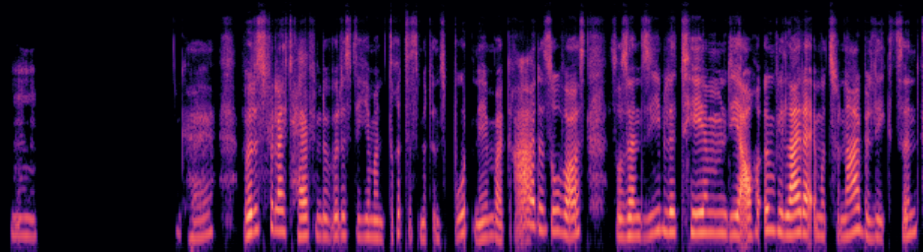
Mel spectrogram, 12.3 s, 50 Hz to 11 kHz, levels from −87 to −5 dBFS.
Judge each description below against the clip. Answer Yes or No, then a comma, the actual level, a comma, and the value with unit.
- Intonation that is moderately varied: Yes, average, 3.1 semitones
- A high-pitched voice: Yes, high, 205 Hz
